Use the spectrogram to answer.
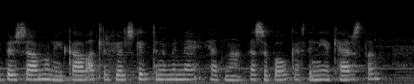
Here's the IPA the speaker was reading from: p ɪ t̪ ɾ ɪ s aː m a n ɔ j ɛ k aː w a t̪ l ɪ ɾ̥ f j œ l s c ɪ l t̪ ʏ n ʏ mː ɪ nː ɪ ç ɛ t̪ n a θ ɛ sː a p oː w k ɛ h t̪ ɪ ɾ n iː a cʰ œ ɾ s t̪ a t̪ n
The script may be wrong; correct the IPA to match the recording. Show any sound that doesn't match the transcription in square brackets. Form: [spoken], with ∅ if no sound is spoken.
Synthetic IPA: p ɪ [∅] ɾ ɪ s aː m a n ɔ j ɛ k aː [v] a t̪ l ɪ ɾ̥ f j œ l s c ɪ l t̪ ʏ n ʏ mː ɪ nː ɪ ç ɛ t̪ n a θ ɛ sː a p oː w k ɛ [f] t̪ ɪ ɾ n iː a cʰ [ɛ] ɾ s t̪ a [∅] n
